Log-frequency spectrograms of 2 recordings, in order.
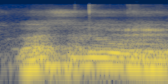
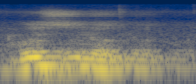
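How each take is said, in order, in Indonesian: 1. Vokal pertamanya 'a' terbuka. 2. Vokal pertamanya 'u' bulat. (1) "dibaca patah oginnya itu lebih afsah" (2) "oginya didomahkan"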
